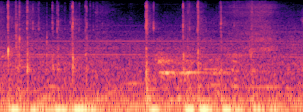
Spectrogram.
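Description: Computer keyboard shortcuts tapped out during an iptables firewall logging setup on a Linux server: quick, close, clicky keystrokes in an uneven run of taps and short bursts, with no talking.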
